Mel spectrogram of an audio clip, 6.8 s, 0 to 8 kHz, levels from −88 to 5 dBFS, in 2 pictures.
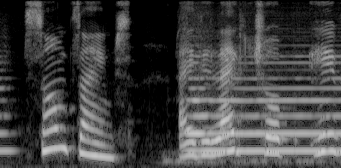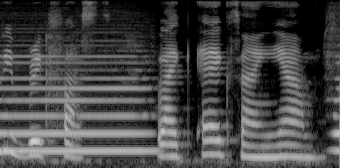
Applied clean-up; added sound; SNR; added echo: none; Wind instrument, woodwind instrument; 3 dB; none.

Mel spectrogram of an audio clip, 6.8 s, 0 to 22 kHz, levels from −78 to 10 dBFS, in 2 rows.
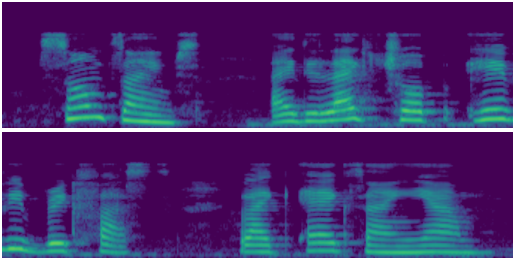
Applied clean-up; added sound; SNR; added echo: none; none; none; none.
